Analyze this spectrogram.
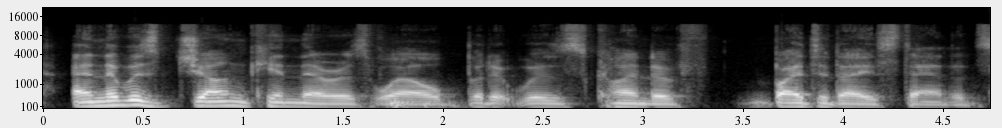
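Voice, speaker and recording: A dark, mellow voice with lively intonation moves at a fairly slow pace. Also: man, hardly any pauses. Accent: Australian. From Australia. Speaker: YouTuber on carnivore diet. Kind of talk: interview conversation. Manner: casual with many fillers.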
